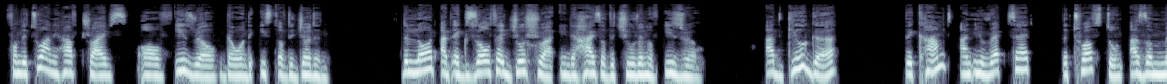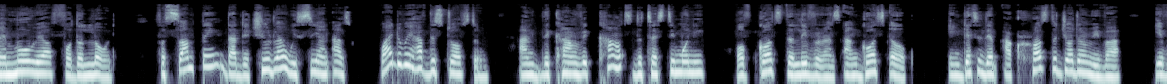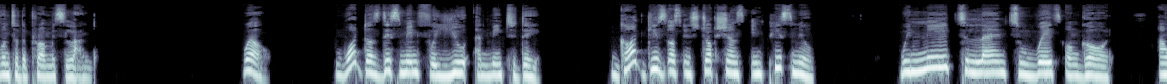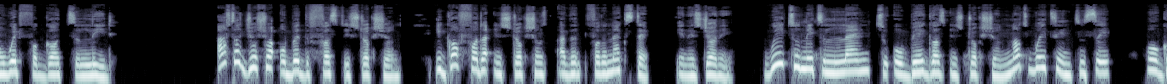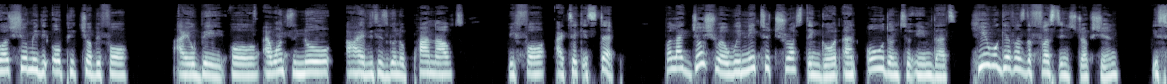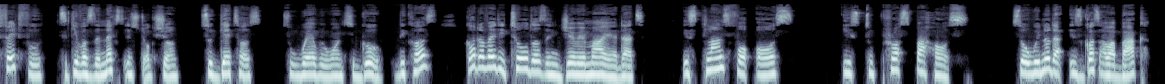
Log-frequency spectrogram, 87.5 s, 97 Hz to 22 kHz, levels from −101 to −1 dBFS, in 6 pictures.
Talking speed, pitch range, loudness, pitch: 165 wpm, 175-220 Hz, -18 LUFS, 195 Hz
